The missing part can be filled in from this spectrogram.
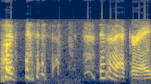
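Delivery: high, swooping speech through laughter. Reacting to a son's lasting fear of birds, laughing while talking. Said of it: "Excuse me for laughing".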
